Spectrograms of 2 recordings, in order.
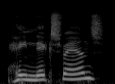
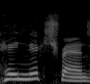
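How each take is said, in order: First: It is said in the speaker's normal voice. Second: It is said in an imitated, put-on voice.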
